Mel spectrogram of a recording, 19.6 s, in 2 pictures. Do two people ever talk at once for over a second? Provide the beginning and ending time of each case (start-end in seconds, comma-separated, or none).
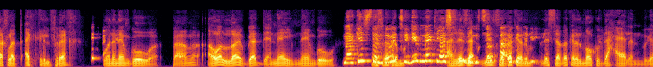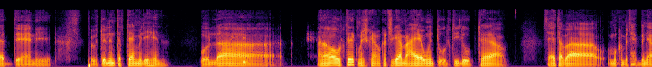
6.7-8.3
